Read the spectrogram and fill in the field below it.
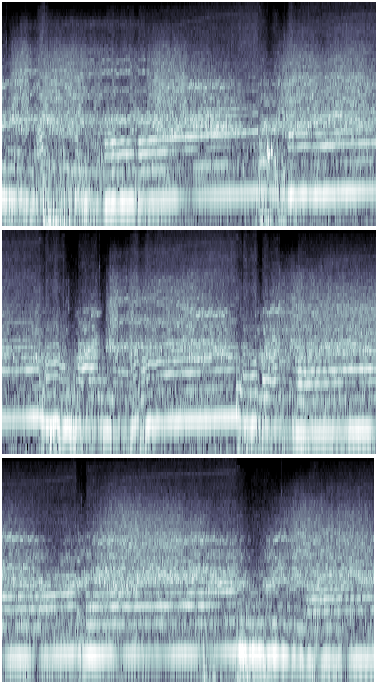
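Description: A car engine roars at high revs, rising and dropping with gear changes.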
